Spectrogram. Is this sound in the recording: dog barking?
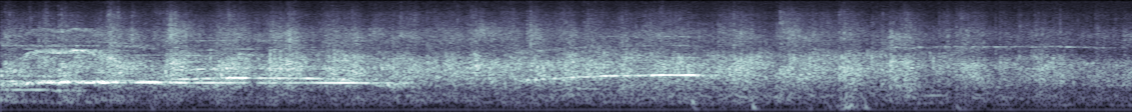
no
